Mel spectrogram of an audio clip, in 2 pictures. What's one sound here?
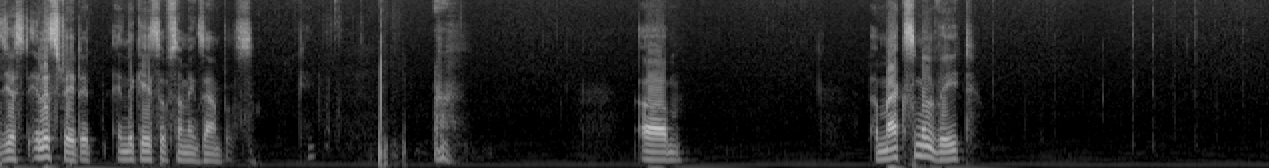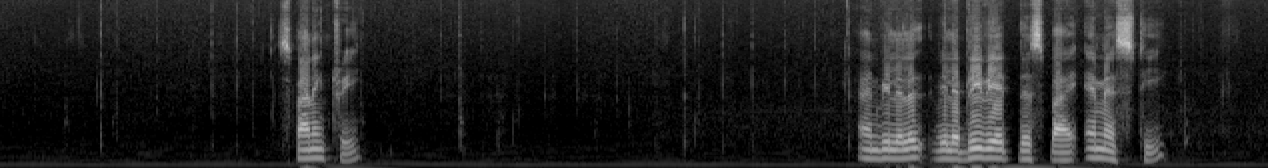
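A man speaks calmly into a clip-on microphone, in short phrases with long pauses.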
